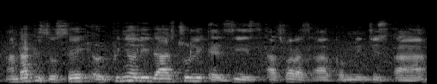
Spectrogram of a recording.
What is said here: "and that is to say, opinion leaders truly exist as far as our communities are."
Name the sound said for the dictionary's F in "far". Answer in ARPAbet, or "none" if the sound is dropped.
F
